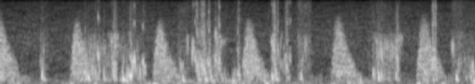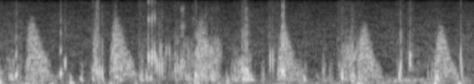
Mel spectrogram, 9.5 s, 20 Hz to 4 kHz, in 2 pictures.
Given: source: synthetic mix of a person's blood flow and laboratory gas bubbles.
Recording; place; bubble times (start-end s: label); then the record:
Doppler ultrasound of blood flow; subclavian vein
0.38-0.48 s: bubbles
0.72-0.75 s: bubbles
0.78-1.48 s: bubbles
1.76-2.29 s: bubbles
2.32-2.42 s: bubbles
2.67-2.92 s: bubbles
2.96-3.11 s: bubbles
3.69-4.03 s: bubbles
4.29-4.40 s: bubbles
4.50-4.98 s: bubbles
5.33-5.44 s: bubbles
5.54-5.59 s: bubbles
5.63-5.81 s: bubbles
5.85-6.00 s: bubbles
6.12-6.97 s: bubbles
7.04-7.31 s: bubbles
7.42-7.64 s: bubbles
7.75-7.83 s: bubbles
8.11-8.39 s: bubbles
8.70-8.90 s: bubbles
9.00-9.16 s: bubbles
9.31-9.40 s: bubbles
From the record:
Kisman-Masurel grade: 243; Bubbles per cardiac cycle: several, 3 to 8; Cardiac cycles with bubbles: 100%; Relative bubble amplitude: loud (0.450 to 0.775); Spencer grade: 3 (all of the cardiac periods contain showers or single bubble signals, but not dominating or overriding the cardiac motion signals); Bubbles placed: anywhere in the cardiac cycle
